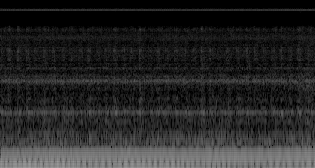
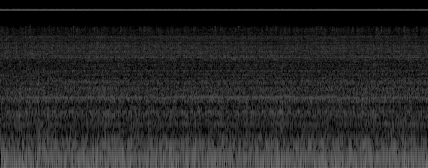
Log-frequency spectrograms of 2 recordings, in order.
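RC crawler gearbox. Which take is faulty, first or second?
first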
